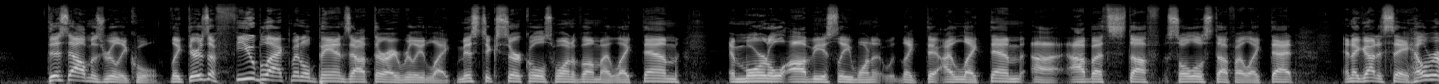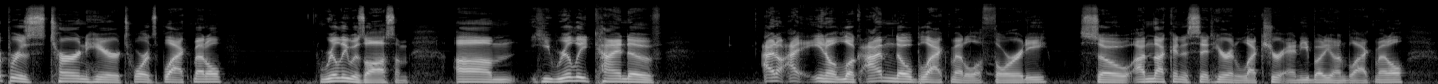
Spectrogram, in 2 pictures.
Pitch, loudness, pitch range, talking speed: 120 Hz, -19 LUFS, 105-135 Hz, 175 wpm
